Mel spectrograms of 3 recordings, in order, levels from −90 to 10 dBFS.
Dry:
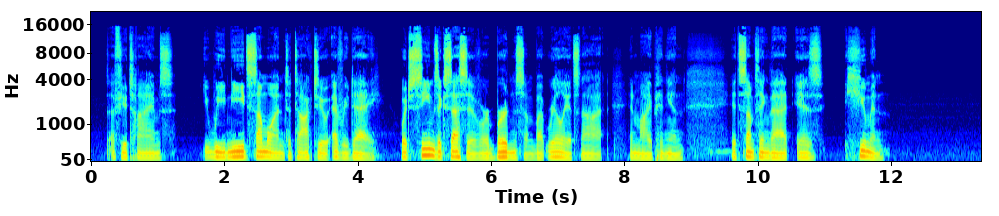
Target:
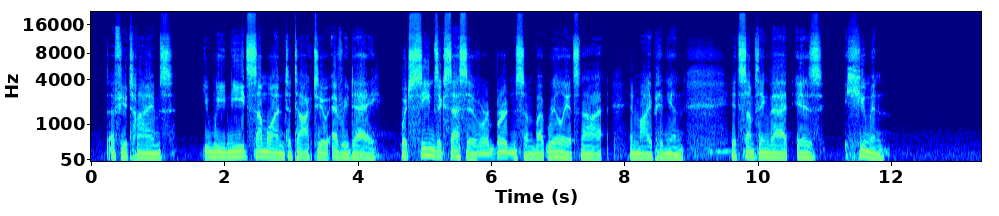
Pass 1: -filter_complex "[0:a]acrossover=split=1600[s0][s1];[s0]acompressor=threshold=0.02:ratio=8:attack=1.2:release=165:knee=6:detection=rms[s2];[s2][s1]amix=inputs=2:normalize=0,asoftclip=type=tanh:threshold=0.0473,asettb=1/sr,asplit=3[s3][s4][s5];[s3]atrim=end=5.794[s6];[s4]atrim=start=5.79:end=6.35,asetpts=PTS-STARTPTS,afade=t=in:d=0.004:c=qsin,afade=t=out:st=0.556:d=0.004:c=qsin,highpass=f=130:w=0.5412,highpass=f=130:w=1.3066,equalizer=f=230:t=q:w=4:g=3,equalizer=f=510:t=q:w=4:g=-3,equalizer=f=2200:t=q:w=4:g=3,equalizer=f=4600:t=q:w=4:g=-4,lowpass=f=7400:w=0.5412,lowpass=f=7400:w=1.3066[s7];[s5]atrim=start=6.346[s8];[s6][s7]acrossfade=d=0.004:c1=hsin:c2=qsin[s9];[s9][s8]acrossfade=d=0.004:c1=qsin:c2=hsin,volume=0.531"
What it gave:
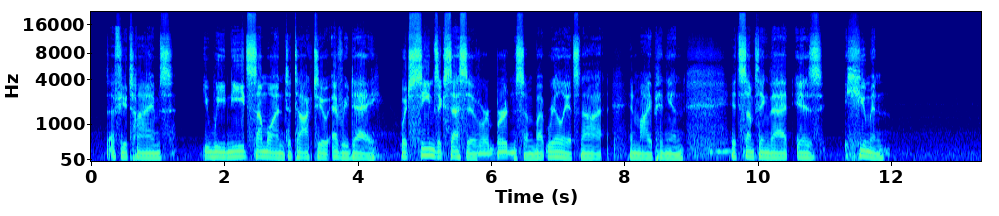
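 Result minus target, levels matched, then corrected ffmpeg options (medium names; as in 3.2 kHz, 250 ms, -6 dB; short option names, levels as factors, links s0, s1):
compression: peak gain reduction +8 dB
-filter_complex "[0:a]acrossover=split=1600[s0][s1];[s0]acompressor=threshold=0.0562:ratio=8:attack=1.2:release=165:knee=6:detection=rms[s2];[s2][s1]amix=inputs=2:normalize=0,asoftclip=type=tanh:threshold=0.0473,asettb=1/sr,asplit=3[s3][s4][s5];[s3]atrim=end=5.794[s6];[s4]atrim=start=5.79:end=6.35,asetpts=PTS-STARTPTS,afade=t=in:d=0.004:c=qsin,afade=t=out:st=0.556:d=0.004:c=qsin,highpass=f=130:w=0.5412,highpass=f=130:w=1.3066,equalizer=f=230:t=q:w=4:g=3,equalizer=f=510:t=q:w=4:g=-3,equalizer=f=2200:t=q:w=4:g=3,equalizer=f=4600:t=q:w=4:g=-4,lowpass=f=7400:w=0.5412,lowpass=f=7400:w=1.3066[s7];[s5]atrim=start=6.346[s8];[s6][s7]acrossfade=d=0.004:c1=hsin:c2=qsin[s9];[s9][s8]acrossfade=d=0.004:c1=qsin:c2=hsin,volume=0.531"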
